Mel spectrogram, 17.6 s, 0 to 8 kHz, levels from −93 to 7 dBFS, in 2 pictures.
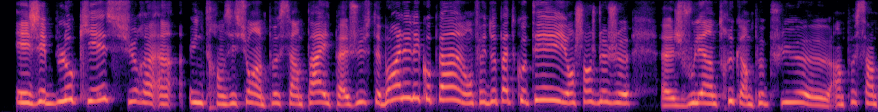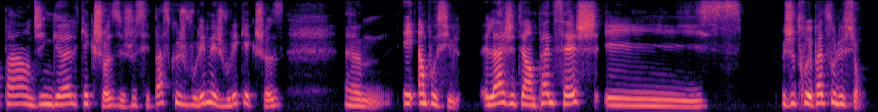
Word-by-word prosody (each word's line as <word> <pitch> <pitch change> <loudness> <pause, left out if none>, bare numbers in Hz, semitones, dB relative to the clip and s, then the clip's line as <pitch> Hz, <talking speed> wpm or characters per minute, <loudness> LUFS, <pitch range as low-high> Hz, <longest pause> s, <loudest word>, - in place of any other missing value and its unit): et 260 -1 +5
j'ai 280 +4 +4
bloqué 310 +5 +2
sur 295 -5 -3
un 250 -2 0
un - - -9
une 265 -2 +4
transition 240 +3 -2
un 220 - +1
peu 250 +5 -4
sympa 245 +2 0
et 240 - -3
pas 210 -3 0
juste: 270 +2 -2
«Bon, 295 +8 0
allez, 380 +1 +4
les 375 -1 +2
copains, 345 -4 +2
on 245 0 0
fait 275 0 -2
2 295 +3 -1
pas 300 0 0
de 285 - -14
côté 330 +2 +2
et 260 - +2
on 255 - +1
change 285 +1 -2
de 285 0 -1
jeu». 255 -2 +1 0.3
Heu, 190 0 +2
je 180 -1 -3
voulais 250 +2 +3
un 235 -2 +2
truc 300 +7 -2
un 215 - 0
peu 250 +3 -4
plus, 270 +4 -2
heu 200 -8 +1
un 210 - -3
peu 275 +5 -7
sympa, 230 -4 -4
un 225 -2 -2
jingle, 220 +2 +1
quelque 230 0 -2
chose. 170 0 -1
Je 195 +5 -8
sais 185 0 -9
pas 235 +5 -4
ce - - -10
que 255 - -1
je 210 - -2
voulais, 200 +4 -1
mais 250 -4 +3
je 175 - -5
voulais 220 +7 -3
quelque 230 - -4
chose. 175 +4 -3 0.6
Hem 180 +4 -3 0.2
et 235 -1 +2
impossible. 225 -7 +1 0.2
Là, 225 +6 +5
j'étais 230 -3 +1
en 200 - +1
panne 250 +3 +1
sèche 245 +2 +3
et 175 -4 -2
c - - -8 0.4
je 235 +2 +1
trouvais 225 -1 +6
pas 245 - +5
de - - -8
solution. 225 -5 +1
240 Hz, 245 wpm, -24 LUFS, 210-270 Hz, 0.6 s, trouvais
